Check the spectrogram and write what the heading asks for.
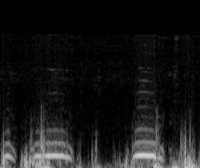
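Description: Great horned owl hooting: two short, soft hoots about a second apart, each rising and falling slightly in pitch.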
